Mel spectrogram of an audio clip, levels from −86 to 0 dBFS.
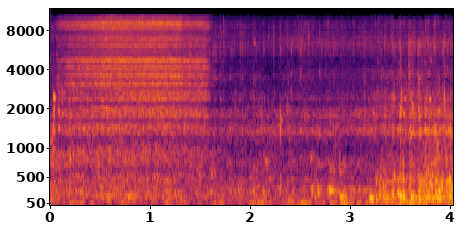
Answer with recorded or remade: recorded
